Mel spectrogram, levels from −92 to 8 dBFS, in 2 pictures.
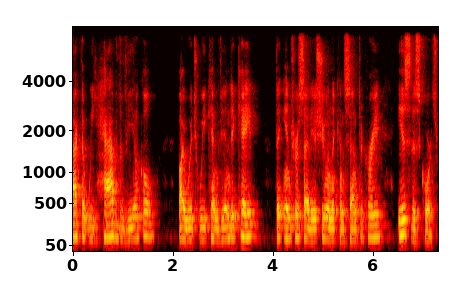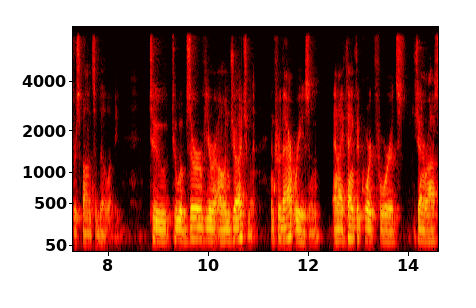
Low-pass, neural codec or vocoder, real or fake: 7.2 kHz; none; real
